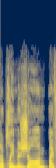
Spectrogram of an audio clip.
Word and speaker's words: Mahjong: It's, by the way, it's properly pronounced Mahjong.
